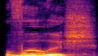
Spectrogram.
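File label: "вылысь", Komi, female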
